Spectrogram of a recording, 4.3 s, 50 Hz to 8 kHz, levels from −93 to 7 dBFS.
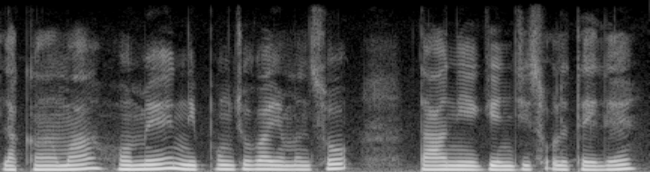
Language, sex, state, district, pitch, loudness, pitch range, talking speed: Wancho, female, Arunachal Pradesh, Longding, 185 Hz, -13 LUFS, 180-200 Hz, 150 wpm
